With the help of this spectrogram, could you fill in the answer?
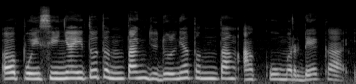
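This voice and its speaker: Young adult female interview guest, slightly high voice, informal, hesitant phrasing. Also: normal speed, darkish tone. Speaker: interview guest, student writer. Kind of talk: casual interview chat.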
